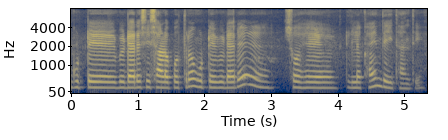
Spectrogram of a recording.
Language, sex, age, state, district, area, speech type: Odia, female, 45-60, Odisha, Mayurbhanj, rural, spontaneous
